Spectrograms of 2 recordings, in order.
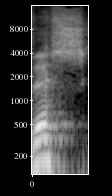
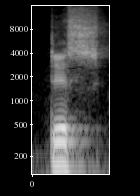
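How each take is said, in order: First: It begins with a th sound. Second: It begins with a d sound. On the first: "就真係一個 th 音嚟嘅" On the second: "佢係讀 D 音嘅，佢變成 this 咁樣嘅"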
